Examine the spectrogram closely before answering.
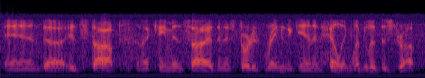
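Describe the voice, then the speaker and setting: Low, scratchy-voiced man over ham radio. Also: fairly even intonation, normal speed. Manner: rambling, chatty storytelling. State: scratchy, bassy voice from a cough. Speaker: ham radio net check-in. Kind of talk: casual on-air chat. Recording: lo-fi radio transmission, faint static.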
